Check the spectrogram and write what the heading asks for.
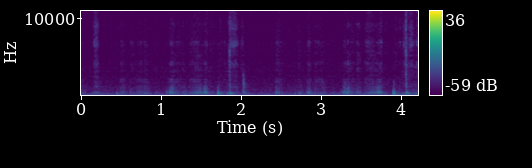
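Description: Faint scratching of a pen on paper: a run of short, irregular strokes as handwritten lettering is put down.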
